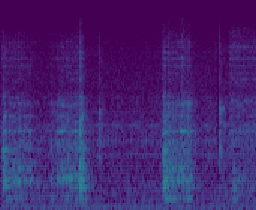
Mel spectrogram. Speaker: it's rubbing on the top here it's rubbing on the side so I'll tighten up again the spokes on that side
